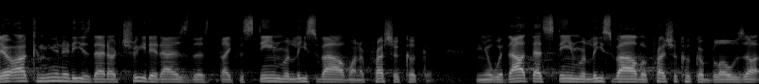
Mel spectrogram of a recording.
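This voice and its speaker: Speaking at a fairly quick pace with a New York accent, a man keeps a medium pitch and fairly even intonation in a very clean recording with a silent background. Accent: New York City. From New York City, South Bronx. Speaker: community organizer. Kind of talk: talk to an audience. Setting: stage with audience. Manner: halting.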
